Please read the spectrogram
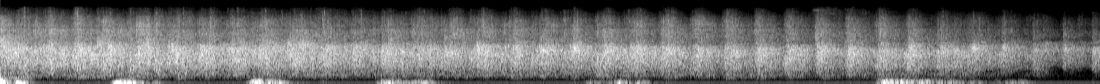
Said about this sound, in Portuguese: Pode aplaudir, porque é para Ele.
